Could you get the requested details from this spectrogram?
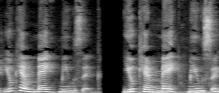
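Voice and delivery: can said light, stress on make music; unstressed can. Shown as a demonstration. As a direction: keep can short and weak. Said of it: "那我们再来肯定句".

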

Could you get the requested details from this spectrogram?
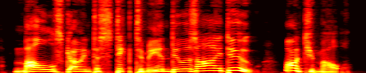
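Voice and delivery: high-pitched, emphatic refusal; dogged. A narrator's reading. Rat insists on staying by the river, doggedly. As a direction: dig in, punching up each stubborn point. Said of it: "said the Rat doggedly".

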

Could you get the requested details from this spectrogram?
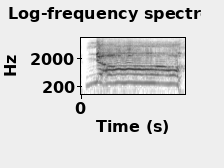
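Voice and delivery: mock dying villain's cry of no; a hint of a hammed-up death scream. Host mimicking the villain's missing cry of no. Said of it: "get Naraku going".

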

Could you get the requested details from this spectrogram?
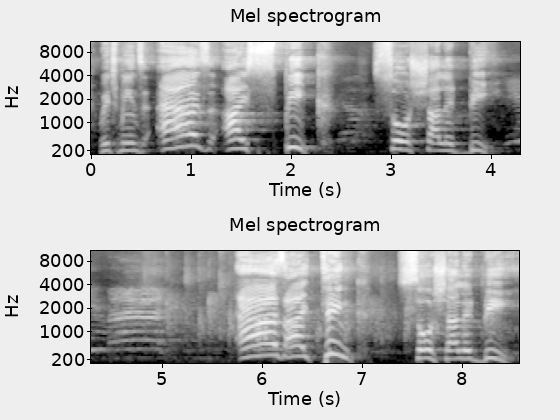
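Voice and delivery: slow, loud, weighty pronouncement; slow declaration. Real, not acted. Preacher proclaiming the power of his words, slow and loud. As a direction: lean on every word, slowly.

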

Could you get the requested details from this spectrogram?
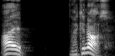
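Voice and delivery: hesitate, then refuse; halting refusal. A narrator's reading. Old man refusing to approach, halting.

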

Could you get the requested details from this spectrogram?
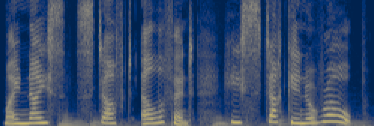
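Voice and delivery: put-on high plaintive little boy; holding back tears. A narrator's reading. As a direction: plead high, trying not to cry. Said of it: "trying to keep from crying".

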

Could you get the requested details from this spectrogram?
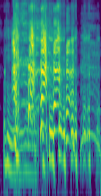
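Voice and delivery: slow, high laughing oh my God; laughing in disbelief. Real, not acted. Laughs at repeated catchphrase.

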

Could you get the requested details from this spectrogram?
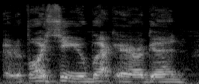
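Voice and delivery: slow, menacing orc voice, drawn out; threatening orc. Acted. Orc bouncer warning a thrown-out human, slow and menacing. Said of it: "one of the orcs points and says".

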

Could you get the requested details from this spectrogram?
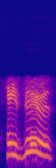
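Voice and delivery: "Jesus" said as hay-ZOOS; Spanish pronunciation. Shown as a demonstration. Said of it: "in Spanish world".

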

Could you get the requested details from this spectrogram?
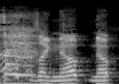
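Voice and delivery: usual speaking voice

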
